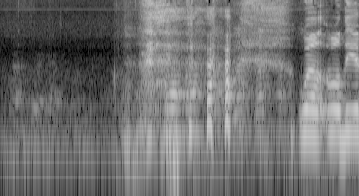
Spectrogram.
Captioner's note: and Students laugh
